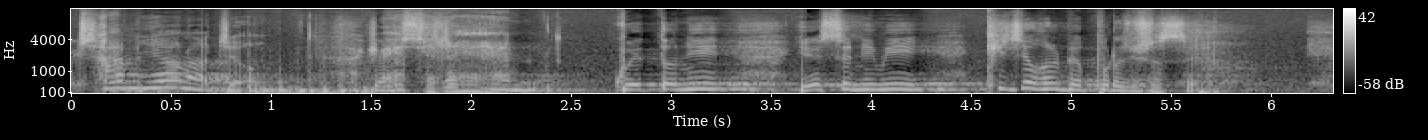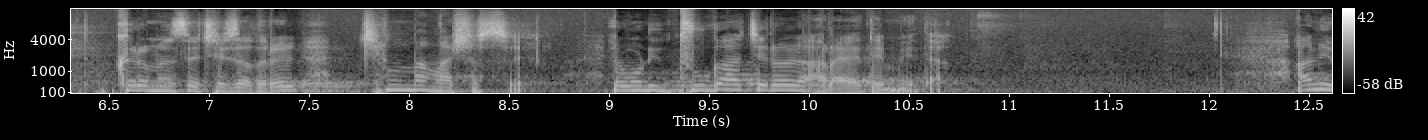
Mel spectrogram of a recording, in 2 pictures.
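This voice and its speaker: High-voiced male pastor in a reverberant hall. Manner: preaches with questions to the congregation; tells a personal story conversationally. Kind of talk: Sunday sermon. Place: church sanctuary. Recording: echoey church hall reverb.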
